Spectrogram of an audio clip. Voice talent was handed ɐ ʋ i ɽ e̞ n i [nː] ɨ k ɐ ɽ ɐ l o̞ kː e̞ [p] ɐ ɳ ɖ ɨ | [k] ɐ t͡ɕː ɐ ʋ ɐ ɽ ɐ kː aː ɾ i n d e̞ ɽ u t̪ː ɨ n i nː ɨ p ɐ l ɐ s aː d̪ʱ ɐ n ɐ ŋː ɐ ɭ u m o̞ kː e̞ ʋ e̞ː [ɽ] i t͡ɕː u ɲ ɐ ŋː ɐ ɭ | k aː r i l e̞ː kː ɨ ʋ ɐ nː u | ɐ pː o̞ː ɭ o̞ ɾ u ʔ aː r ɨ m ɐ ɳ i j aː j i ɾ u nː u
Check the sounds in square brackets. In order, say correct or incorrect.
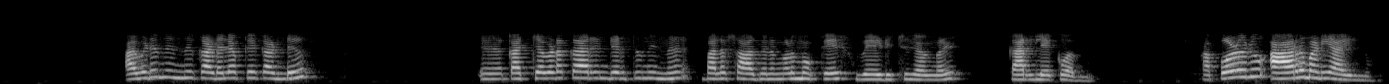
correct, incorrect: k, correct, correct

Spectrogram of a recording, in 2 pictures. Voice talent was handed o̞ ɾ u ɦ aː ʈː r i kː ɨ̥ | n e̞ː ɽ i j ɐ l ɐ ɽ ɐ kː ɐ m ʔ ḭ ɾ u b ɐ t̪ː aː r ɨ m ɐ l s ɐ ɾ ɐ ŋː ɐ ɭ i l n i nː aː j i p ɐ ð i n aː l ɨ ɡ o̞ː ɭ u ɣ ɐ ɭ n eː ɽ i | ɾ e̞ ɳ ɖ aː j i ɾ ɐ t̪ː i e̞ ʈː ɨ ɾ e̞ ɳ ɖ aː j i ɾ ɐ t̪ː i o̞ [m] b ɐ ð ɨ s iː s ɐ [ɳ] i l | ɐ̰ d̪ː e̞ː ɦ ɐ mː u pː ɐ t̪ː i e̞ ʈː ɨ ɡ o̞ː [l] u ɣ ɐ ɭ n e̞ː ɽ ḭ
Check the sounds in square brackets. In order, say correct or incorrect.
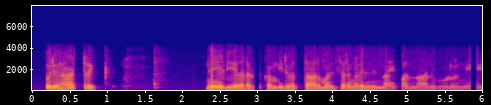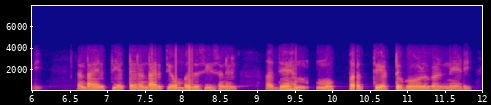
correct, incorrect: n, incorrect: ɭ

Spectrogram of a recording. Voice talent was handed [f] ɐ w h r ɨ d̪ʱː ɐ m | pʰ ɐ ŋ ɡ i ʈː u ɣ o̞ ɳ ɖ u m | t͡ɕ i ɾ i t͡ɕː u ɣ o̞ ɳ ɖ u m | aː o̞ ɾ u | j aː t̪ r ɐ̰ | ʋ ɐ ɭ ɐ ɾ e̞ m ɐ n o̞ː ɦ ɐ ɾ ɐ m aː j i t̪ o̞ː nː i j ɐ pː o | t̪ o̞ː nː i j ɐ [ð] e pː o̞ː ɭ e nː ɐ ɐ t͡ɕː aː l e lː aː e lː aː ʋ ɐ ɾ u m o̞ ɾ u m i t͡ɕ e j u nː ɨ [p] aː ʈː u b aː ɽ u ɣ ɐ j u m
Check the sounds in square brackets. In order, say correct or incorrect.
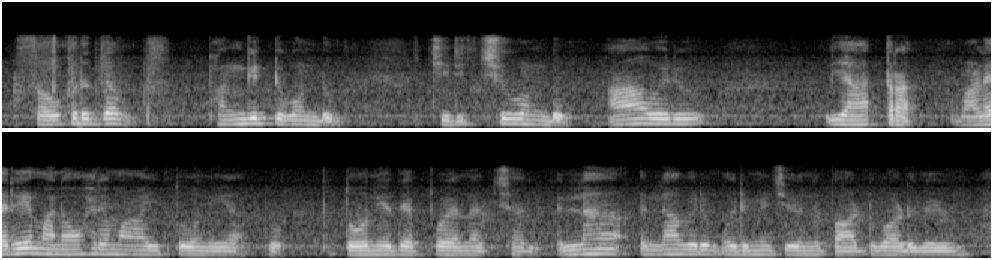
incorrect: s, correct, correct

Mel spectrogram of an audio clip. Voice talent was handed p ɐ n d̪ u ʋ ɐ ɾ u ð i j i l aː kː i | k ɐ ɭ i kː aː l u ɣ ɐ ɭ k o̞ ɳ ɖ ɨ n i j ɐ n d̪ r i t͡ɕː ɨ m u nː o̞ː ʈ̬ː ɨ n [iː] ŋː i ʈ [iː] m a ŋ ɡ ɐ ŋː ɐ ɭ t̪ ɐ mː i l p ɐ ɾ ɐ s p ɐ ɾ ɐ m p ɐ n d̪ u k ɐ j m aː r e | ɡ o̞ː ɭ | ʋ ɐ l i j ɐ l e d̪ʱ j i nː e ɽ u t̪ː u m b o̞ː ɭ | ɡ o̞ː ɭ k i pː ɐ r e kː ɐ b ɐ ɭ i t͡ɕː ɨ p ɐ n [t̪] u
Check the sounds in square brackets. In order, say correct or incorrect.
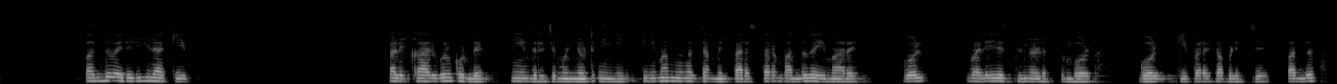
incorrect: i, correct, incorrect: d̪

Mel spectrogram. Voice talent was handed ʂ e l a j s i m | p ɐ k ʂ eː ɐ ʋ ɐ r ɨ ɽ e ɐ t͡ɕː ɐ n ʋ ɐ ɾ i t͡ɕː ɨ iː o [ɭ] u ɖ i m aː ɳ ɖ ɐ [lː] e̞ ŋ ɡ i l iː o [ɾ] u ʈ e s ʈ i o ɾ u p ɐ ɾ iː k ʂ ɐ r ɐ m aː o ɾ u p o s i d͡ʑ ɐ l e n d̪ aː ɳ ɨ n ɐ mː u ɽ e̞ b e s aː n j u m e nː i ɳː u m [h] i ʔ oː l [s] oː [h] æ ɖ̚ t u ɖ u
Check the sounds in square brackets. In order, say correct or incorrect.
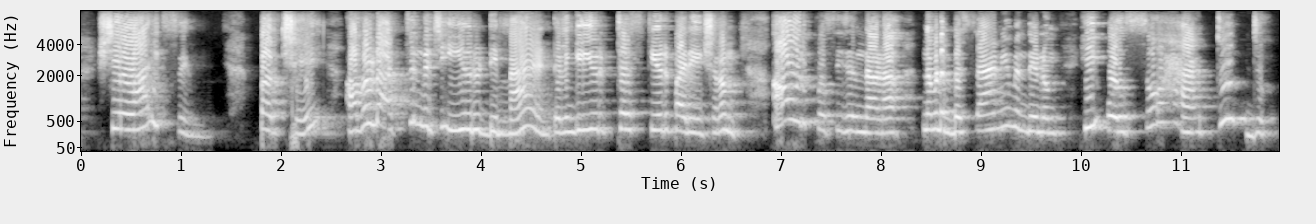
incorrect: ɾ, correct, correct, correct, correct, correct

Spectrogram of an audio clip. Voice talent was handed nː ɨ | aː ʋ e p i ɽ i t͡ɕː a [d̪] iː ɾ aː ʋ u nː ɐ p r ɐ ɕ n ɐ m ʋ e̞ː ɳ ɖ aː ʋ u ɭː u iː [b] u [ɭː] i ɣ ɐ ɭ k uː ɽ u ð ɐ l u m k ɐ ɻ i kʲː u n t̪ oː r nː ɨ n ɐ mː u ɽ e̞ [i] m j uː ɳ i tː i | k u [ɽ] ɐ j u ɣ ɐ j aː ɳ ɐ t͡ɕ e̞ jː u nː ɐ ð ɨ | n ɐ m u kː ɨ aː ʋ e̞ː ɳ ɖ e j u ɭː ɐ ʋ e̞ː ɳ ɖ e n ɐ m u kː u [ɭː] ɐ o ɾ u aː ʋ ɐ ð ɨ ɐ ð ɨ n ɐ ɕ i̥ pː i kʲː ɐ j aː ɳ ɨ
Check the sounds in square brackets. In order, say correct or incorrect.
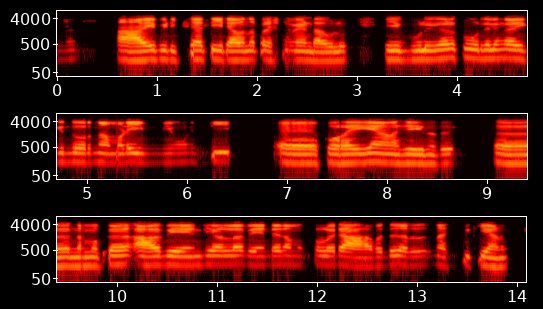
incorrect: t̪, incorrect: ɡ, incorrect: ɭ, correct, incorrect: r, correct

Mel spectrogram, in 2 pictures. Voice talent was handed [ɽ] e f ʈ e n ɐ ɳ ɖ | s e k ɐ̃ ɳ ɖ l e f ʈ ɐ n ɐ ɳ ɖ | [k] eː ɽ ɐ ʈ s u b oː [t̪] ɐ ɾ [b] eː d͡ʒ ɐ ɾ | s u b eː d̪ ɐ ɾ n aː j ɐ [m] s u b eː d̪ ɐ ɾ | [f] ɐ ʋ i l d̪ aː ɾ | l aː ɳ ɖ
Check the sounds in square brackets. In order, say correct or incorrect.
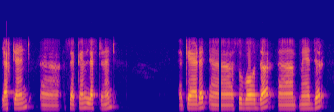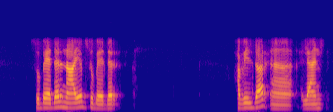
incorrect: l, correct, incorrect: d̪, incorrect: m, incorrect: b, incorrect: h

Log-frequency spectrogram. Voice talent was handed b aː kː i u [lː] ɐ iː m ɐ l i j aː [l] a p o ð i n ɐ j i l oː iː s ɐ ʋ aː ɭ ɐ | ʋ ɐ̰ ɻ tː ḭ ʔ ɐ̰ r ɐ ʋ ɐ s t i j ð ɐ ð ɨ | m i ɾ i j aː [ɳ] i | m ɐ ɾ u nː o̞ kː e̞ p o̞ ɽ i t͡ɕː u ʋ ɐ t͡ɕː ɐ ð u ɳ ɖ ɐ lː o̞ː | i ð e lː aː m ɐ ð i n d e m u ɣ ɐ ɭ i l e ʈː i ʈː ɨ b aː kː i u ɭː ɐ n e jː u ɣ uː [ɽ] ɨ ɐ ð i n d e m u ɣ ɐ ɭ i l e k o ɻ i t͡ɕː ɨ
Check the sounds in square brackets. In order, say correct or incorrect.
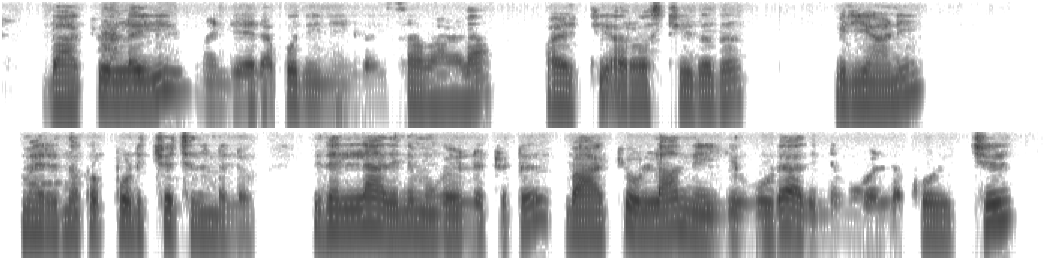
incorrect: ɭː, correct, correct, correct

